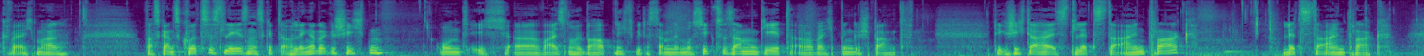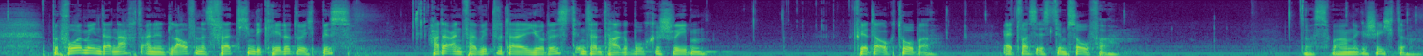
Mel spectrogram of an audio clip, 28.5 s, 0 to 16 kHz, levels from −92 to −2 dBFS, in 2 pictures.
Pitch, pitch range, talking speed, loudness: 100 Hz, 90-110 Hz, 140 wpm, -23 LUFS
